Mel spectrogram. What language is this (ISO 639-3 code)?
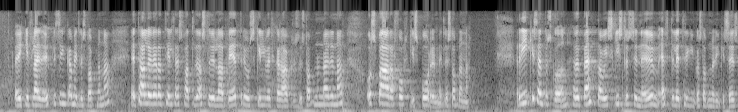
isl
